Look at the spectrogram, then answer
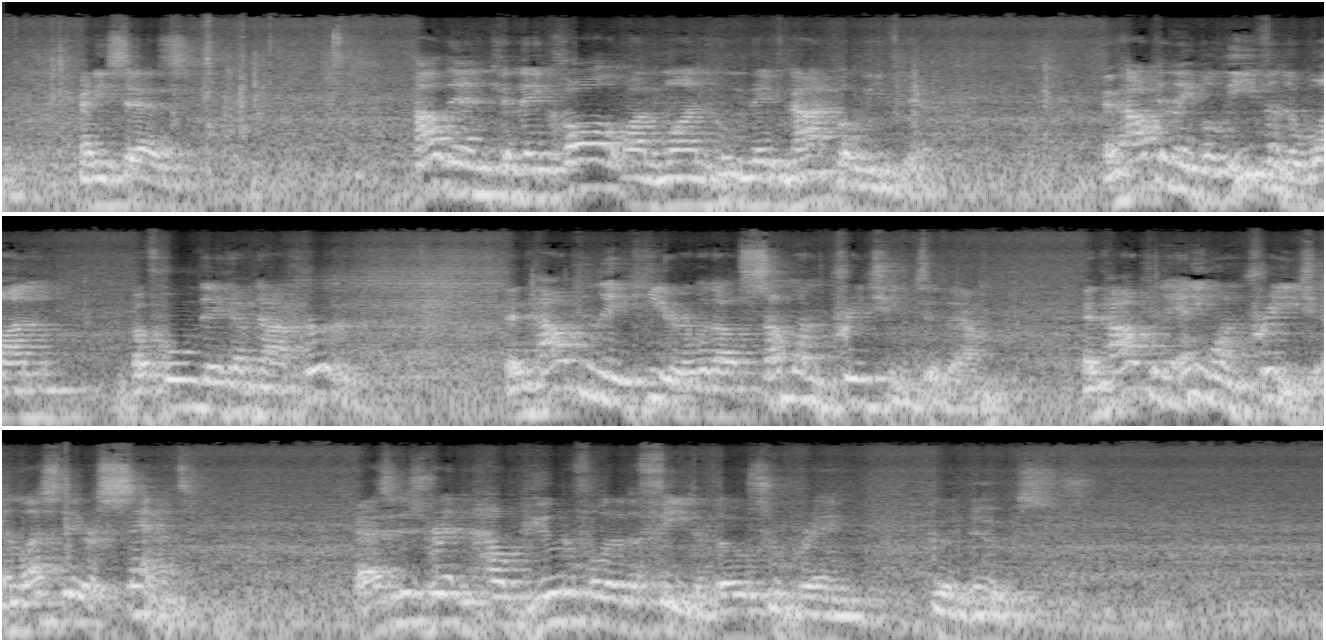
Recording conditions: large echoing room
